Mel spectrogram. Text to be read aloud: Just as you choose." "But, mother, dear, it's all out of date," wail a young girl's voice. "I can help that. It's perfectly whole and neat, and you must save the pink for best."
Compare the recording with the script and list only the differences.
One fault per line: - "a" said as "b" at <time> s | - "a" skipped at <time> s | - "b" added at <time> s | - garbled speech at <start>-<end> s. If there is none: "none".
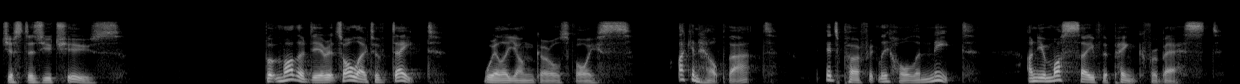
none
